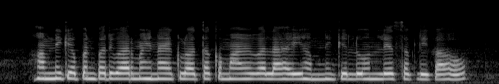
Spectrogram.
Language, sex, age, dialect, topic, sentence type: Magahi, female, 25-30, Southern, banking, question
